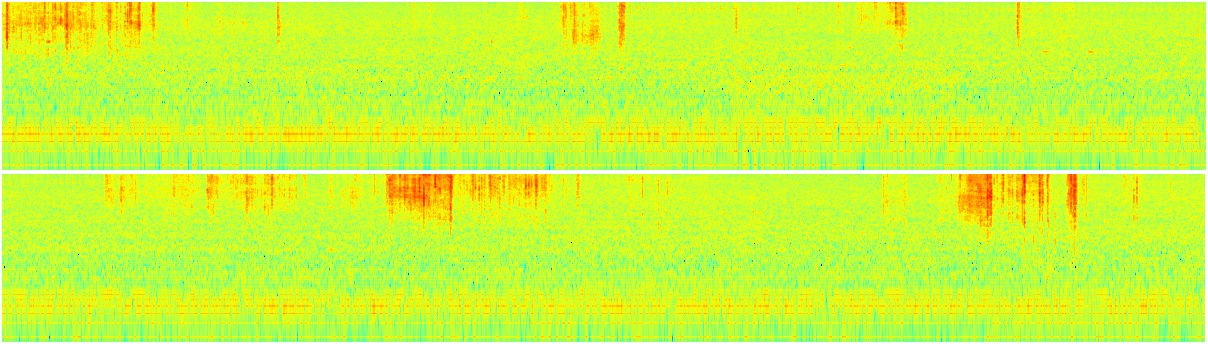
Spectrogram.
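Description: Plant stems rustle and scrape as a hand handles them.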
